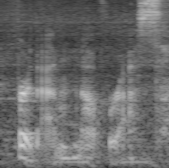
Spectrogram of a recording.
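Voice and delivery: unvoiced conspiratorial whisper; hushed joking aside. Real, not acted. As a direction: whisper the joke like a secret. Whispered aside about the game.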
